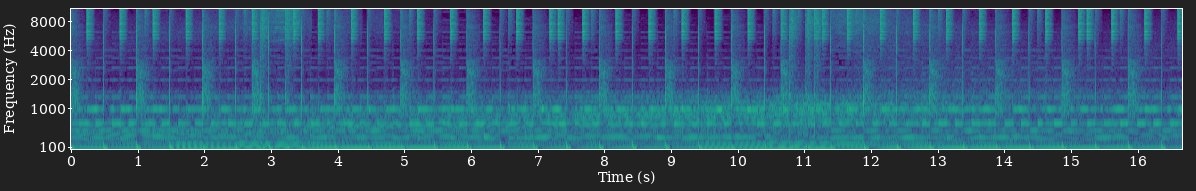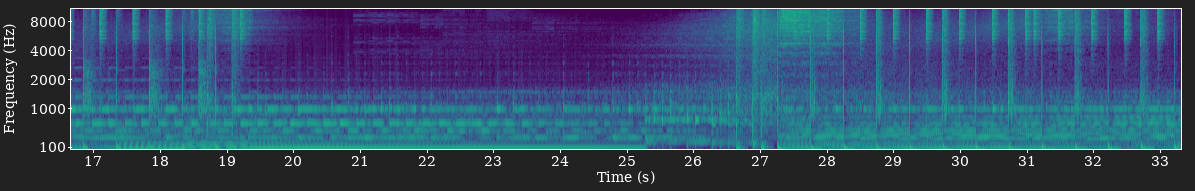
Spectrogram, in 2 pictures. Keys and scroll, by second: 2.0 p, 19.4 super+z, 23.8 ↺, 24.2 space, 24.7 p, 24.9 space, 26.6 space.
